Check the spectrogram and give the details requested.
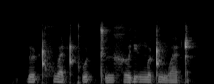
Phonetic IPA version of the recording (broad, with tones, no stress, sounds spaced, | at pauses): k͡p ʉ˩˥ ʈ xʷ a˧˩ ʈ kʷʼ i˧˥ ʈ tʼ ʉ˩˧ x ɵ˩˥ ɾʲ ʉ˧ ŋ o˧˥ ʈ ŋʷ a˩˧˩ ʈ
